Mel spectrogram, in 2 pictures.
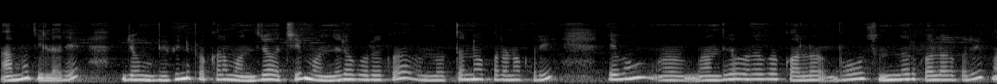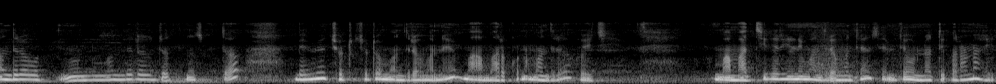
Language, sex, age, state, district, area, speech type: Odia, female, 30-45, Odisha, Rayagada, rural, spontaneous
